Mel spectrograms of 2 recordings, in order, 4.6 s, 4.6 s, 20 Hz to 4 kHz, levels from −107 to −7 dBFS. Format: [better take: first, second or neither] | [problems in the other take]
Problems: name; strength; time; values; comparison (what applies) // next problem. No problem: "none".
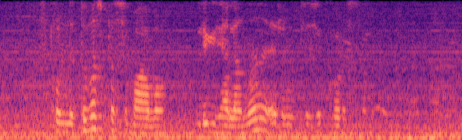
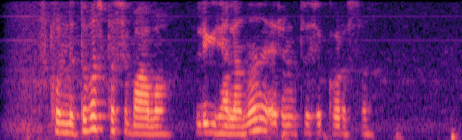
second | background sound (Aircraft); 2 dB below the speech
